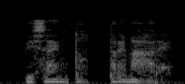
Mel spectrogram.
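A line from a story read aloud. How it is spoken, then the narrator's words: Soft, sweet, indefinable accent. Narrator (Italian): in atto di somma dolcezza, mentre diceva piano, con un accento indefinibile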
